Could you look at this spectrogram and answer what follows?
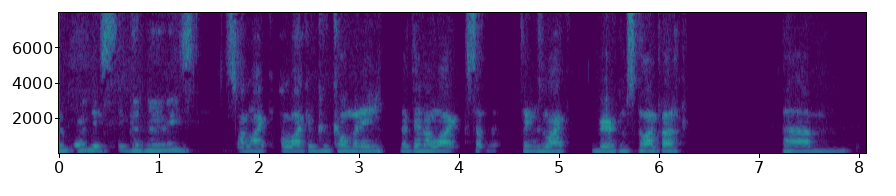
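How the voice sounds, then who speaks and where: Speaking at a moderate pace with long, frequent pauses, a man with a slight New Zealand accent has a medium-pitched, somewhat breathy voice, fairly even intonation, and a dry, close sound with no echo. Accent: mild New Zealand. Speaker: hunting guide and outfitter. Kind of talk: casual chat.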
